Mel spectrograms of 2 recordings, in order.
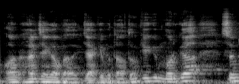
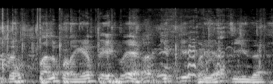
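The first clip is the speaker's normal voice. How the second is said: laughing while talking. Retold or imitated. Victim laughing at the prank.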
